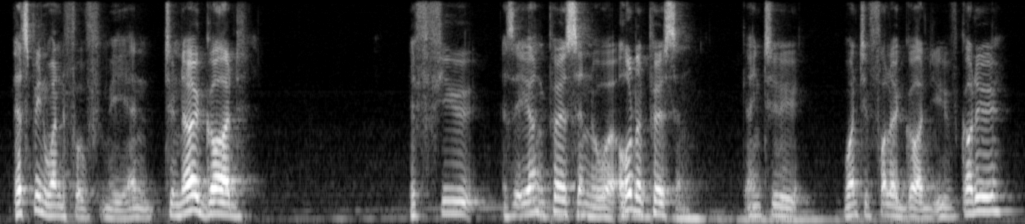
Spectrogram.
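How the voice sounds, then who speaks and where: A man with a fairly high pitch and vocal fry talks at a moderate pace with long, frequent pauses, big swings in loudness and lively intonation. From South Africa. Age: 70s. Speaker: adventurer and motivational speaker. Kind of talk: interview testimony.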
